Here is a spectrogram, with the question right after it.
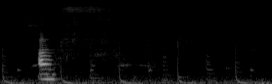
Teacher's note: The sound F is a sound from the consonant pairs group, and it is called the voiceless labiodental fricative. This means that you create friction between the bottom lip and top tooth. The voiceless F sounds is produced by stopping and releasing air between the bottom lip and the front side of the top teeth.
